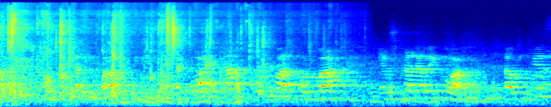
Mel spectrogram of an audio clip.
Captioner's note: backstage ambient sound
